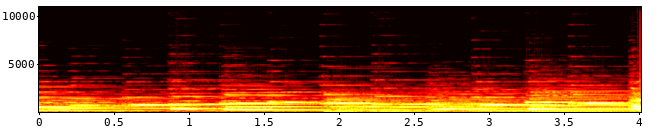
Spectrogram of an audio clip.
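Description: Grand piano played four hands: a melody of sustained single notes in the middle register over held bass notes, the bass moving to a lower note about halfway through.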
